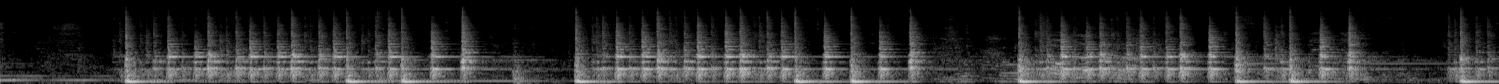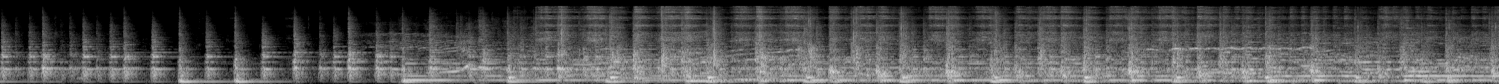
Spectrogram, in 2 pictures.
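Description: A small live Arabic cabaret ensemble with oud and violin plays dance music. For about the first two thirds it goes in phrases of sharp percussive strokes over held notes, each separated by a short pause. Then the full band comes in and plays on without a break.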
